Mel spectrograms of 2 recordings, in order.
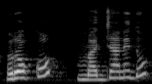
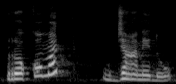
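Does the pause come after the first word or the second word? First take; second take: first word; second word. First: The pause comes after the first word. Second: The pause comes after the second word. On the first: The person should be stopped. "मतलब किसी को रोकने के लिए मैं कह रही हूँ" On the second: The person should be allowed to go. "मतलब उसको जाने दो भाई, रोको मत"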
